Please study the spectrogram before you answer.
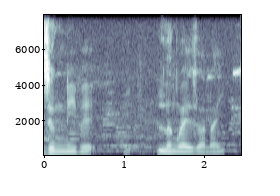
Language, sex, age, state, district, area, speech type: Bodo, male, 45-60, Assam, Kokrajhar, rural, spontaneous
